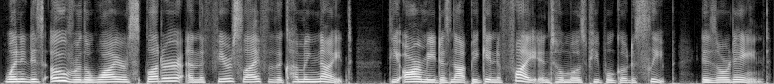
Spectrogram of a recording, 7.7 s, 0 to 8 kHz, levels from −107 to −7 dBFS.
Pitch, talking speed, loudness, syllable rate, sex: 215 Hz, 215 wpm, -18 LUFS, 5.9 syllables/s, female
